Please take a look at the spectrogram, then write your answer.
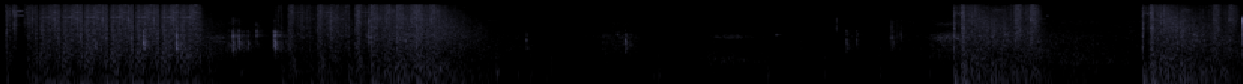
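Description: Bursts of rapid gunfire: two long, dense rattling volleys near the start, a quieter gap with faint scattered pops, then two more loud bursts near the end.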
